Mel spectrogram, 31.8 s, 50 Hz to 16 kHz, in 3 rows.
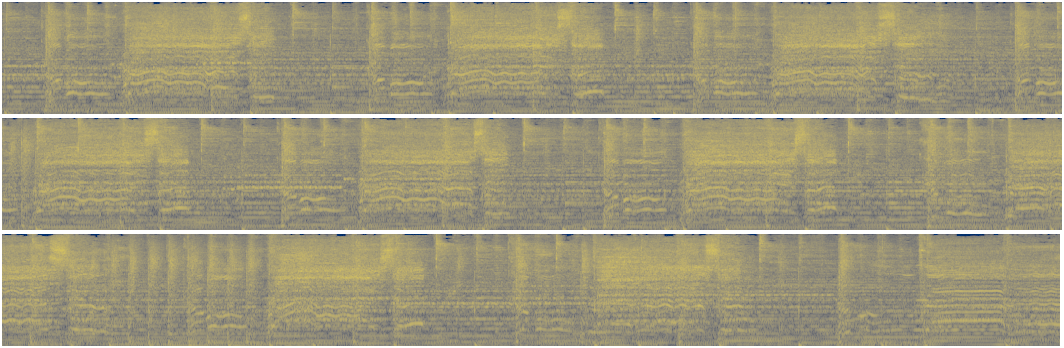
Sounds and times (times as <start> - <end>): Rock music: 0.0 - 31.7.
